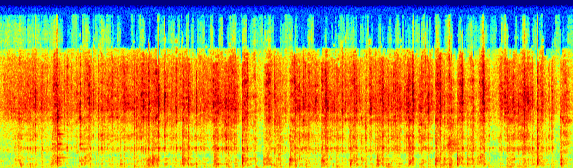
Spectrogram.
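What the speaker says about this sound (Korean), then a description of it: "이제 고루 섞어주세요" A utensil scrapes and clinks steadily around a bowl, stirring lemon cake batter with sugar and salt, continuous close-up swishing and occasional taps, no voices.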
